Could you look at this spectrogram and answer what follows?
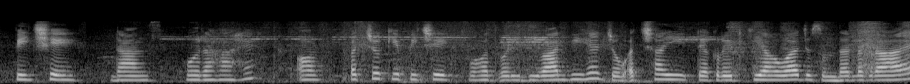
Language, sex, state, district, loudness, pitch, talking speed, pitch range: Hindi, female, Bihar, Araria, -22 LUFS, 210 Hz, 180 wpm, 200-225 Hz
